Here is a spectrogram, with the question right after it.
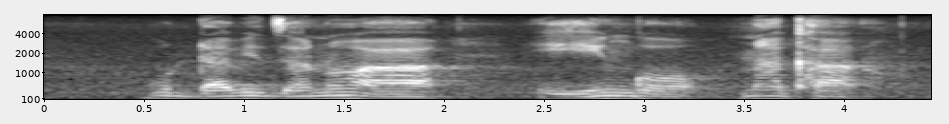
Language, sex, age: Venda, male, 24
